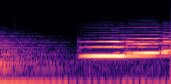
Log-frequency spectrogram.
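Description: Background music: a chord dies away, then a bowed string melody enters about a second in.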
